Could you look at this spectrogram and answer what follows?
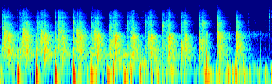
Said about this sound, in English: Let's give a round of applause for today's episode.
